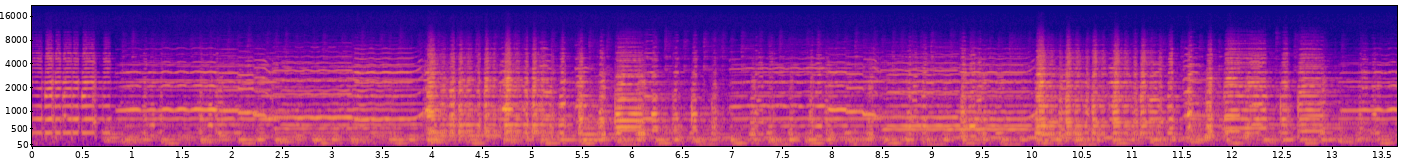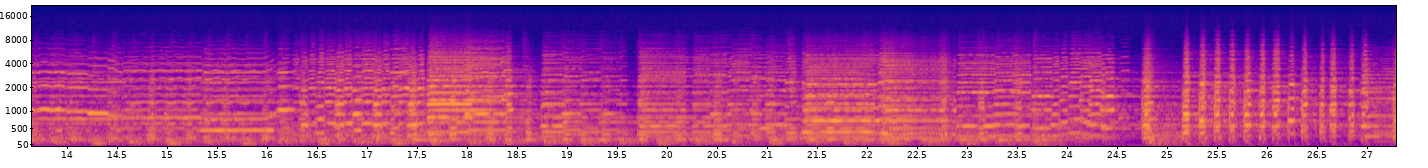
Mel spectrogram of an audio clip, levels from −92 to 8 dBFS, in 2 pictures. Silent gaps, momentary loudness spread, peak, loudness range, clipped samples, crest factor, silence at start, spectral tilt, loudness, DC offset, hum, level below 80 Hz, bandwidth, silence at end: none; 8 LU; -2 dBFS; 5 LU; under 0.1%; 18 dB; 0 s; -4 dB/octave; -19 LUFS; under 0.1%; none; -52 dBFS; 12 kHz; 0 s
